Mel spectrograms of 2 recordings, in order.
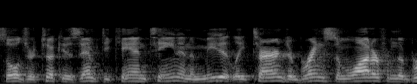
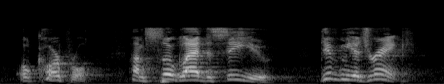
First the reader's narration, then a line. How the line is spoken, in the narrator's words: As soon as the boy saw his rescuer, he exclaimed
